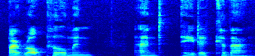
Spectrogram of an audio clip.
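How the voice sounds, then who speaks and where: A storyteller reading a picture book aloud to young children with playful, deliberate, drawn-out phrasing. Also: low voice, darkish tone, breathy edge. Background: music and sound effects.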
